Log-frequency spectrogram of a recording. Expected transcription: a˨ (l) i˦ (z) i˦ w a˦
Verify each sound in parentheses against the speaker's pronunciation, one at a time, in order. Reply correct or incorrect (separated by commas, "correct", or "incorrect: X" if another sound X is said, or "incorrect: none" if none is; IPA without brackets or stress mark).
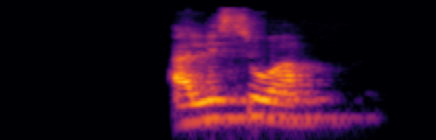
correct, incorrect: s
